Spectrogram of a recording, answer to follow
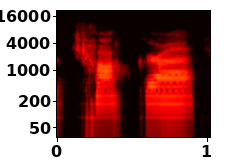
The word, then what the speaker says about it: chakra: And so you might hear chakra or chakra. And she said the correct pronunciation is chakra.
